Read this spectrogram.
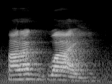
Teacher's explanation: Paraguai, no guai, na última sílaba, nós temos o ai. Nós temos semivogal o a vogal e o i semivogal, certo? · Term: tritongo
